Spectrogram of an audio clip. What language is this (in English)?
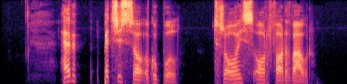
Welsh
